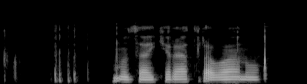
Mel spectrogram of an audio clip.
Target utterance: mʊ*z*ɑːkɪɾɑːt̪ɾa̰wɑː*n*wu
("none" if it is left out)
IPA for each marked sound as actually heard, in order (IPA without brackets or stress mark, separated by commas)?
z, n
